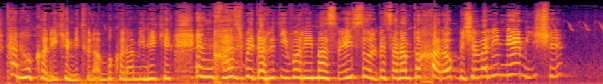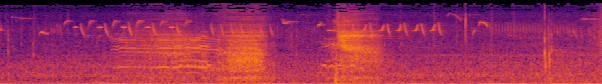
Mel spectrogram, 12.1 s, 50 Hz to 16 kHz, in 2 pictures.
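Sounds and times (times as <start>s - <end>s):
small birds chirping high: 0.0s - 12.0s
speech: 0.2s - 5.8s
sheep bleating loudly on a farm: 7.1s - 9.6s.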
